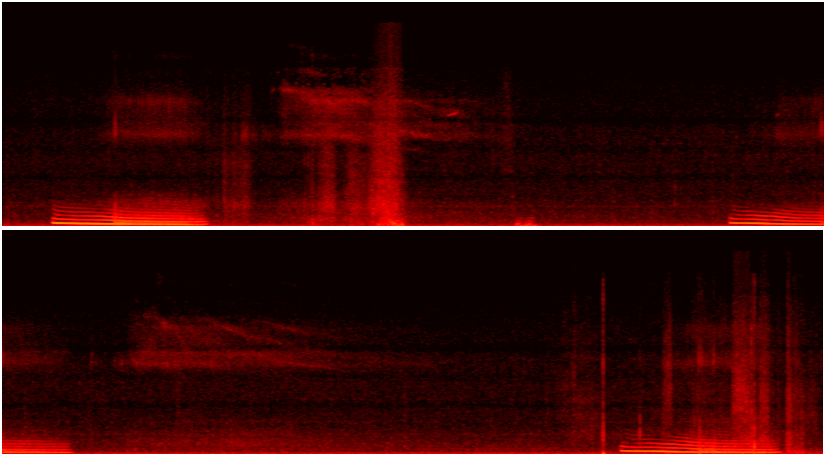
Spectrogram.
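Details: Snoring pet cat gives three drawn-out, whistling tones that slide downward and then level off, roughly seven seconds apart, with a constant low hum and faint rustles between them.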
